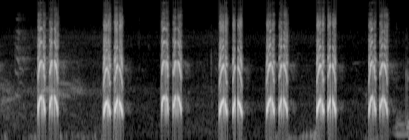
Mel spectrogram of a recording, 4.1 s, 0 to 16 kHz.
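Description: A Deus 2 metal detector in Gold Field mode sounds seven short paired electronic chirps at regular intervals, each a sharp double beep, loud and clear against silence.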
